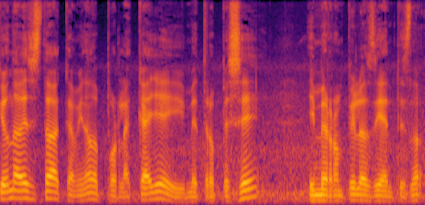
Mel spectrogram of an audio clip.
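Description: With lively intonation, a man talks at a very fast pace over noticeable background noise. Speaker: rock musician. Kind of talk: street interview.

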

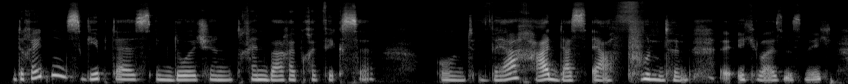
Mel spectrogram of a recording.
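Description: Very slowly, a woman with a Russian accent speaks at a fairly high pitch, somewhat breathy and with a dark, mellow tone and ordinary pitch variation. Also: dry, close sound with no echo. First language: Russian (speaking German). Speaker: language learner. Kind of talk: scripted monologue. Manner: halting.

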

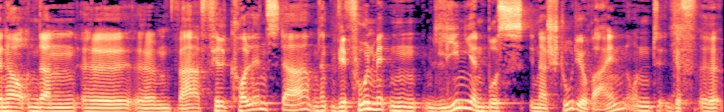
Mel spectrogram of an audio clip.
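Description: This is an unremarkable speaking voice. It moves at a fairly slow pace with lively intonation. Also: man. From Ruhr area, Germany (Bochum). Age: 50s. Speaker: comedian and flamenco guitarist. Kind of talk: casual interview chat.

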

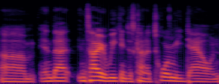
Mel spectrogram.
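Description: A man with a plain, everyday voice, a medium pitch and an American accent speaks with fairly even intonation, the sound dry and close with no echo on a very clean recording with a silent background. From Florida. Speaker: podcast host. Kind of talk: casual chat.

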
